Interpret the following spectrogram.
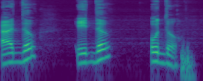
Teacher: دال جب ساکن ہو تو اس میں ہم قلقلہ کریں گے: اد اد اد۔ دال کو شد کے ساتھ یوں ادا کریں گے: حمزہ دال زبر اد، دال زبر دا، اد۔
